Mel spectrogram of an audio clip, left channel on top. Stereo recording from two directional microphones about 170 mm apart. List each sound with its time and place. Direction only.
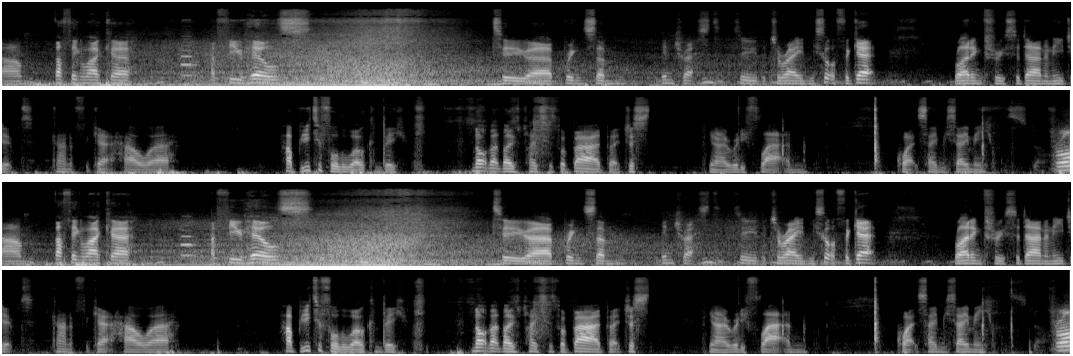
0.5 s speech: 10° right (ahead or behind)
1.3 s vehicle: 15° left (ahead or behind)
2.0 s vehicle: 5° right (ahead or behind)
4.8 s speech: centre (ahead or behind)
7.1 s speech: 30° left (ahead or behind)
7.6 s speech: 5° left (ahead or behind)
13.5 s speech: 5° left (ahead or behind)
19.7 s speech: 5° left (ahead or behind)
